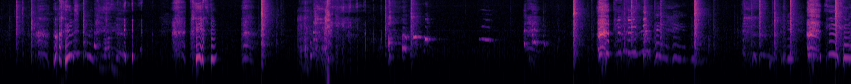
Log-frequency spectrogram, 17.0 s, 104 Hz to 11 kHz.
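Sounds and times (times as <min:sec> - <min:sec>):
stifled giggling: 0:03.8 - 0:04.4, 0:06.0 - 0:08.8, 0:10.4 - 0:11.1, 0:12.0 - 0:13.9, 0:14.8 - 0:17.0.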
